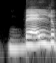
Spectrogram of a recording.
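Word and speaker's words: bald: अब देखिए ये इसकी प्रोनाउंसिएशन थोड़ी इंटरेस्टिंग है। यहां पे इसे इसकी जो स्पेलिंग है उसे हम बेल्ड पढ़ना चाहेंगे। पर एक्चुअली इसकी प्रोनंसिएशन होती है बोल्ड।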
